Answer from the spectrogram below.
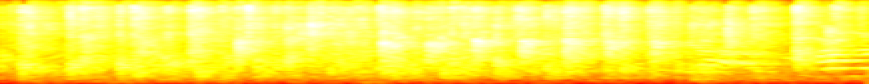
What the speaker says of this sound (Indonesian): Kita tepuk tangan dulu untuk semua kelompok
